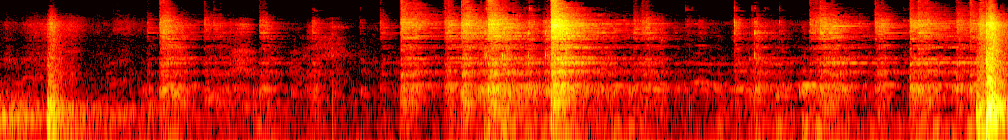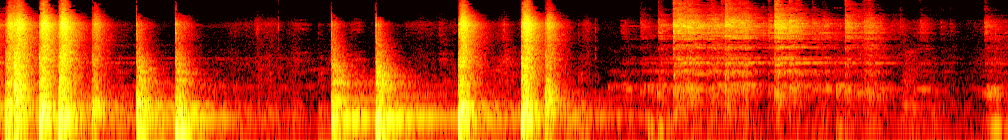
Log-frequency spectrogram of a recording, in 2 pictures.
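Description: Acoustic drum kit struck unevenly by a baby: scattered drum hits and cymbal crashes come in uneven bursts, with quieter pauses of a second or two between them.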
